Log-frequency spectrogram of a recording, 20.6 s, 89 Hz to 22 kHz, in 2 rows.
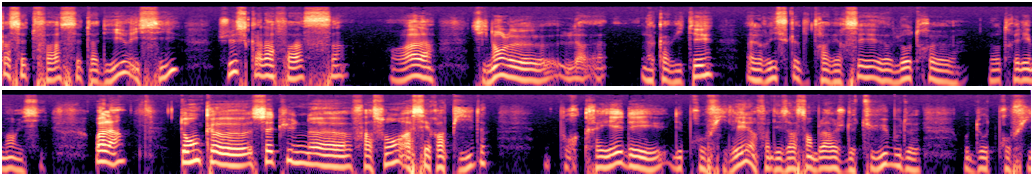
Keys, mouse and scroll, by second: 0.1 click, 1.1-2.2 drag, 2.3-3.3 drag, 3.5 right click, 4.2 click, 4.4 right click, 4.8 middle click, 5.3-8.2 drag, 6.5 typing, 7.9 typing, 9.0-10.5 scroll down 1, 10.5-13.0 scroll down 1, 13.0 click, 13.0 typing, 15.0 1, 15.6 2, 16.6-17.1 scroll up 1, 17.1-18.6 right drag, 17.1-18.2 scroll up 1.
